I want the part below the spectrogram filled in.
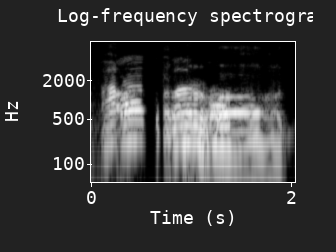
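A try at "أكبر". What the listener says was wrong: বারতে বাতে লম্বা হবে না, আকবার,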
